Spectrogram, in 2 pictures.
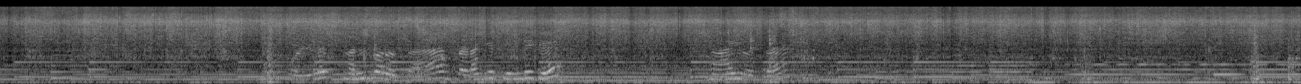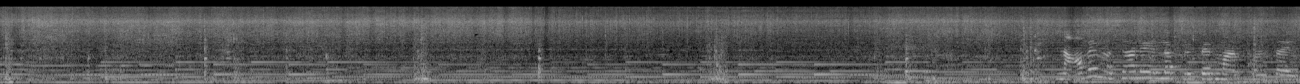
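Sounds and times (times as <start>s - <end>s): vegetables sizzling in hot oil: 0.0s - 26.0s.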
